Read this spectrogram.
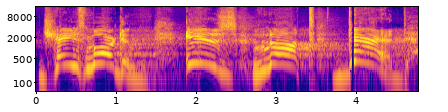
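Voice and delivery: high, loud ringing proclamation; magisterial cry. Retold or imitated. Funeral preacher crying out to the mourners, loud and majestic. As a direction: cry it out over the congregation, majestic. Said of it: "in his magisterial voice, lifted it up and cried out".

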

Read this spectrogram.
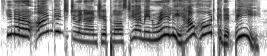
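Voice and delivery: high, airy know-it-all voice; mock breezy boast. Imagined person telling a surgeon, in a high airy boast. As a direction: play the fool who thinks surgery is easy.

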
